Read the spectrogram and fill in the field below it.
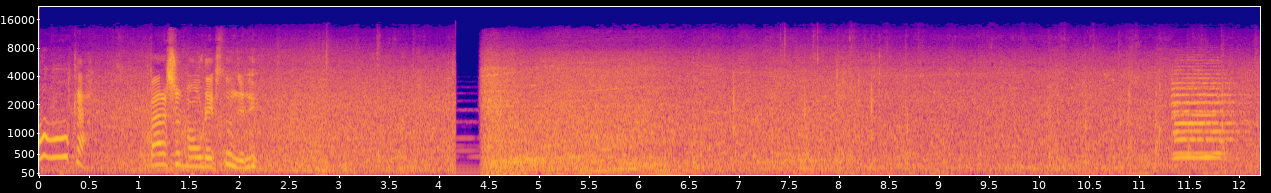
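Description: Traffic hums along a city street outdoors.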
